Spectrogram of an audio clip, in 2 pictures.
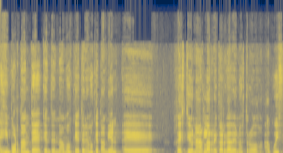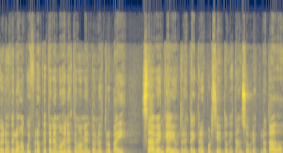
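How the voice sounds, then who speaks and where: Over noticeable background noise, the speaker moves at a fairly quick pace with fairly even intonation. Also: woman, fairly high pitch for a woman. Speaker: politician. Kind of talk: panel forum speech. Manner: formal.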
